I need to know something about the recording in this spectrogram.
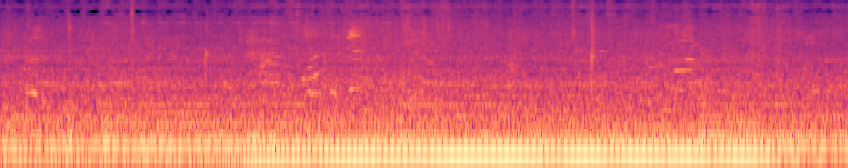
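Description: Ferry's engine running with a deep, steady rumble that swells from about two and a half seconds in and eases near the end as the ferry comes alongside the quay. Voices chatter in the background.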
